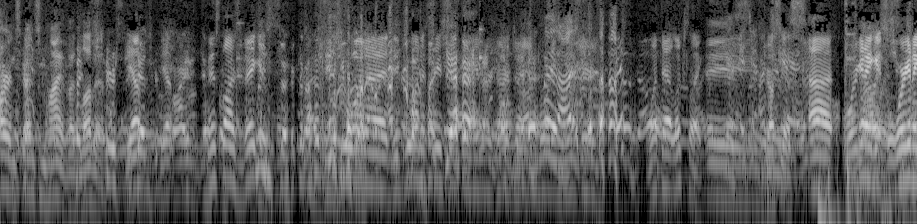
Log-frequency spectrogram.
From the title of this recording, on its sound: Live from HiveFest 2023 in Mexico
